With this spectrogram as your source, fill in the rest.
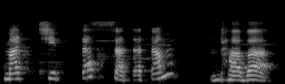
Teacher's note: Instead of visarga, you get s. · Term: Visarga sakara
